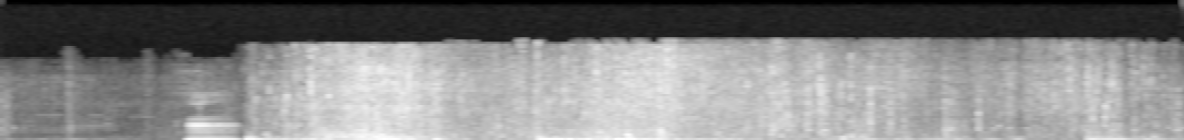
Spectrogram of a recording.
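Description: A wooden boat slides onto water and splashes.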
